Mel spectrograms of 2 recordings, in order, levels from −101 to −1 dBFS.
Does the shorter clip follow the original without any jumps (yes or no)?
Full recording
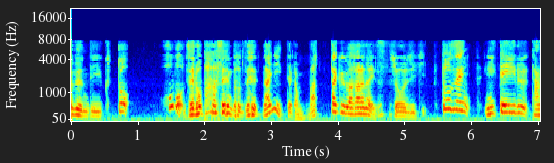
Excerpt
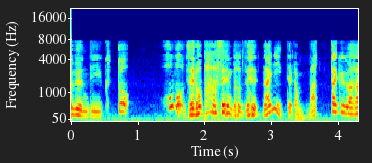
yes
